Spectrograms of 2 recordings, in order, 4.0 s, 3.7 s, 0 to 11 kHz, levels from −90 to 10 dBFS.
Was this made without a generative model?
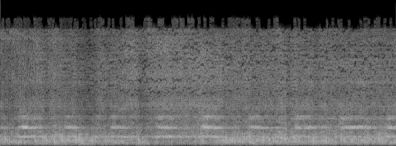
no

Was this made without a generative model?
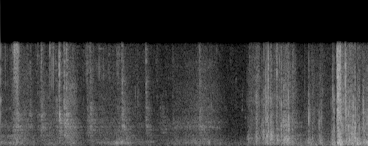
yes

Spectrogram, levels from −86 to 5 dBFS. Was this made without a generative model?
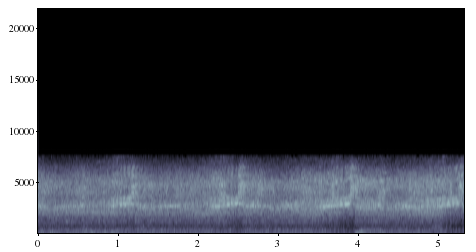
yes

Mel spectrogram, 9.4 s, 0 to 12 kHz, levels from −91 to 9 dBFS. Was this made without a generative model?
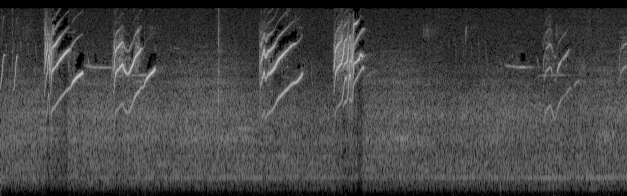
yes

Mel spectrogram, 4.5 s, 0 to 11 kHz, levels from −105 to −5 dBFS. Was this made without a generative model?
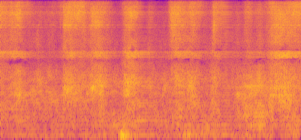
no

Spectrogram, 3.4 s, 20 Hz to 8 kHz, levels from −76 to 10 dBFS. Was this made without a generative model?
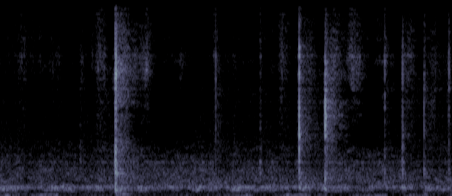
no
